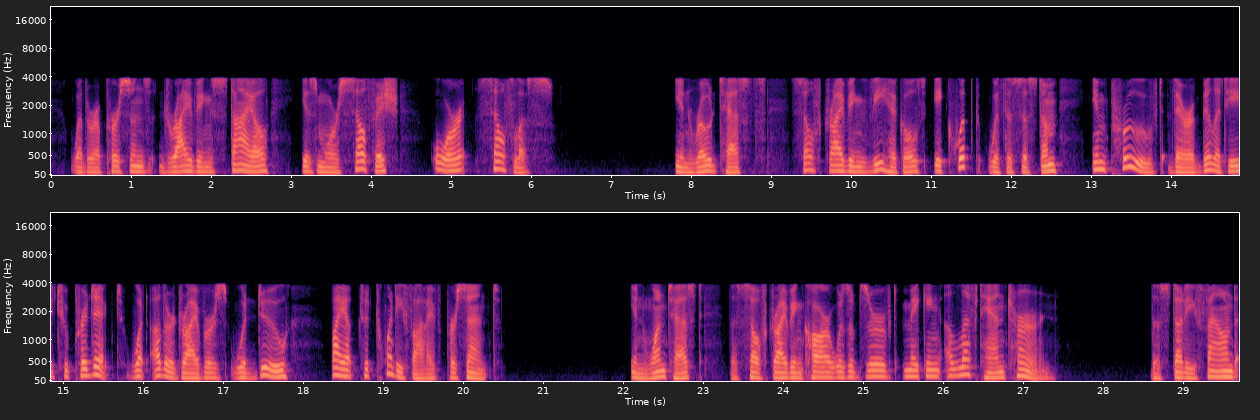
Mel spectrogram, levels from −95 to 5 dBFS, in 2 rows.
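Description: No technical faults can be heard anywhere in the audio, and the signal stays steady and intact for its whole duration.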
